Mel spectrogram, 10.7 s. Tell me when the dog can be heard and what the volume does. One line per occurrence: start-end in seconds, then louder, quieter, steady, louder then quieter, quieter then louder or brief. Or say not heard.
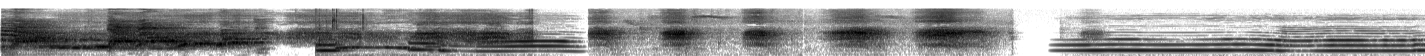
0.0-4.3 quieter
7.8-10.6 brief.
